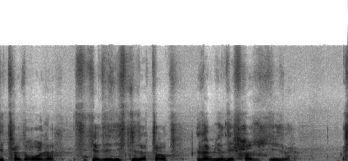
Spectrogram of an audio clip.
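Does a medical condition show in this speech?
Yes: myopathy.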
